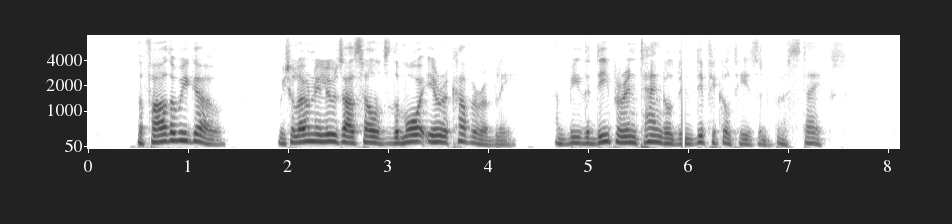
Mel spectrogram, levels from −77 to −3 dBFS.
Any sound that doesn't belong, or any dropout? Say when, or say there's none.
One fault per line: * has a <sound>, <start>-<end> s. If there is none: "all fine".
* has a dropout, 5.9-6.0 s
